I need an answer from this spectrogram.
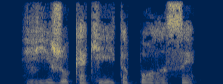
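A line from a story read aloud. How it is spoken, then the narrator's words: Mysterious whisper. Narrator (Russian): тут же загадочно прошептала Таис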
